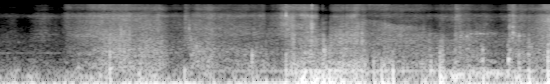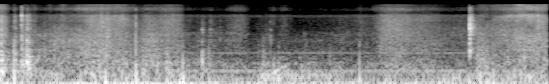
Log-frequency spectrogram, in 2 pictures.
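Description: Footsteps and rustling handling noise on a hard floor, with scattered clicks and a louder knock about three seconds in.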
